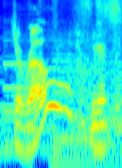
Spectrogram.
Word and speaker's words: gyro: I mean, but is it a gyro?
